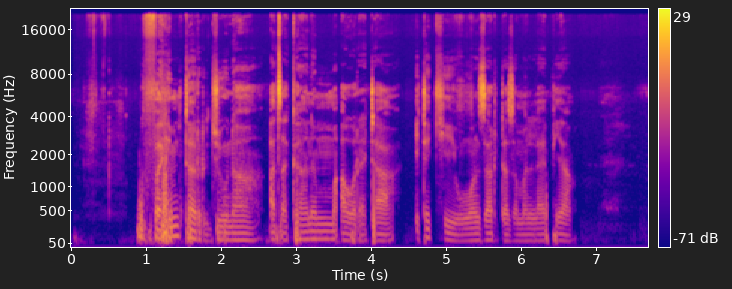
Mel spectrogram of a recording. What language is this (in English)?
Hausa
